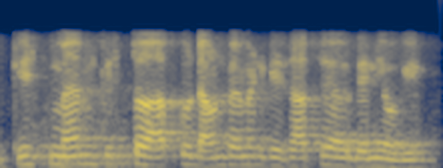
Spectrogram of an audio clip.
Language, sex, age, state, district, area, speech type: Hindi, male, 18-30, Rajasthan, Jodhpur, urban, conversation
